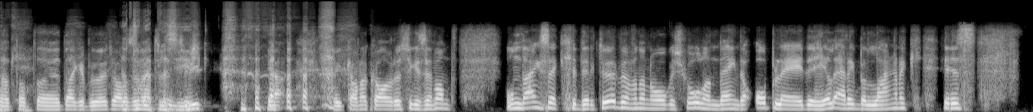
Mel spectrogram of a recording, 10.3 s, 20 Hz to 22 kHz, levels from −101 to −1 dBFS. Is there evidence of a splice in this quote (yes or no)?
yes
